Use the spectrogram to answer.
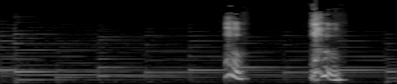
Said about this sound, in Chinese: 有人咳嗽了一声，美伊回头看，看见一个戴着墨镜的叔叔。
